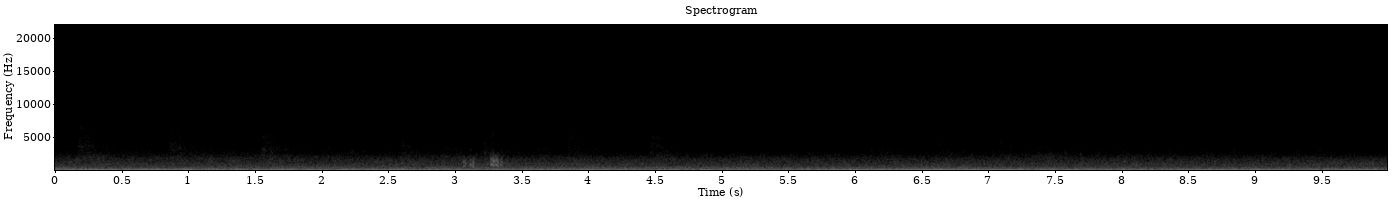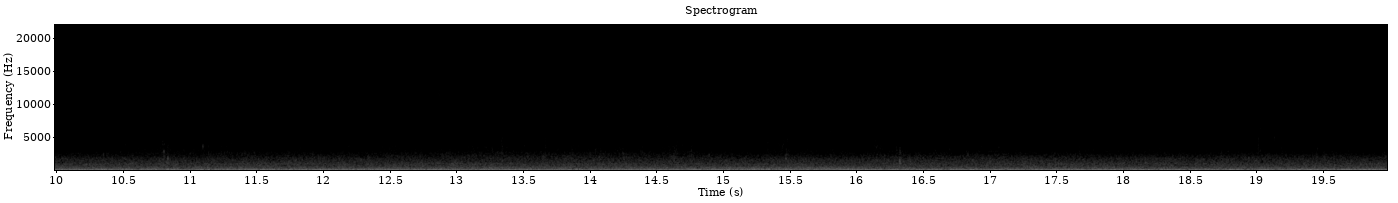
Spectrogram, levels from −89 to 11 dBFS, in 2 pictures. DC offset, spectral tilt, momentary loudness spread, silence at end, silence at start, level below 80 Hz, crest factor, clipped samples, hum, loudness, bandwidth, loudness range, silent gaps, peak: under 0.1%; -8 dB/octave; 3 LU; 0 s; 0 s; -54 dBFS; 12 dB; under 0.1%; none; -53 LUFS; 16 kHz; 1 LU; none; -38 dBFS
